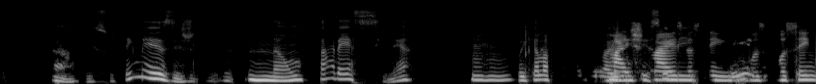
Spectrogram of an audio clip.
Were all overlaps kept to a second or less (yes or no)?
no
